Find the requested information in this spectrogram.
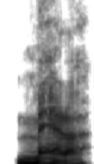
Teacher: sometimes the e is left out at the beginning and it's only said mea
